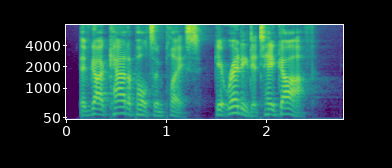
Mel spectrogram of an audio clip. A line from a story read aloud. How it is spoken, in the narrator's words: Tailwind barked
